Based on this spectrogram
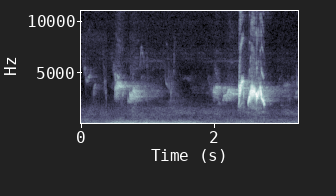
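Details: Red-whiskered bulbul song played to provoke other birds and teach young birds; a faint whistle near the start, then a loud burst of quick, bright, warbled notes late in the phrase.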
